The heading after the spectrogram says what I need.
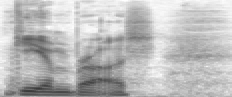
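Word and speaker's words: Guillaume Broche: Guam brush. That's how you actually say it.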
